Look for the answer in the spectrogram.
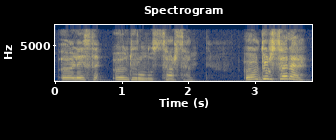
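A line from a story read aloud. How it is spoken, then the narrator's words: Crying out. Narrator (Turkish): diye haykırdı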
